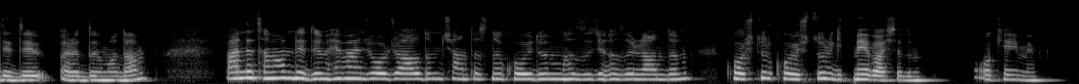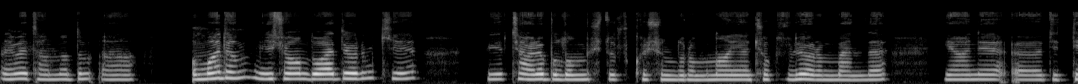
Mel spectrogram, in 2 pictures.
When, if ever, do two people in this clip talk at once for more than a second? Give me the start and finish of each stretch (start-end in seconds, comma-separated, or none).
none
